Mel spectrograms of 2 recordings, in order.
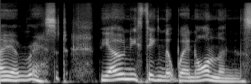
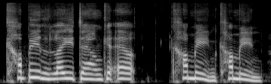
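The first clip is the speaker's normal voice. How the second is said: higher-pitched retold invitation to shelter; urgent calling in; 7 semitones higher than usual. Nanny beckoning a passer-by in from the bombing, retold urgent call. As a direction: imitate calling someone in, without shouting.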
